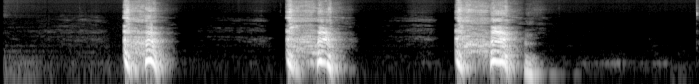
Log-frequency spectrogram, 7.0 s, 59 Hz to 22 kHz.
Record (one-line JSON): {"three_cough_length": "7.0 s", "three_cough_amplitude": 32768, "three_cough_signal_mean_std_ratio": 0.34, "survey_phase": "beta (2021-08-13 to 2022-03-07)", "age": "65+", "gender": "Male", "wearing_mask": "No", "symptom_none": true, "smoker_status": "Never smoked", "respiratory_condition_asthma": false, "respiratory_condition_other": false, "recruitment_source": "REACT", "submission_delay": "3 days", "covid_test_result": "Negative", "covid_test_method": "RT-qPCR"}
